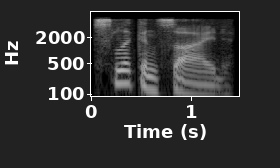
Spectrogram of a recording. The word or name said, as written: slickenside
